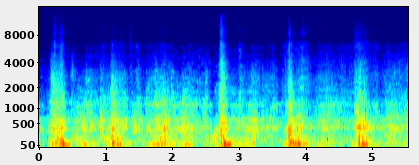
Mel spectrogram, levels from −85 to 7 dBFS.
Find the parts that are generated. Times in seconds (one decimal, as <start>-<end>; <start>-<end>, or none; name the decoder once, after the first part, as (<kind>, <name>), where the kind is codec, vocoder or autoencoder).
0.0-1.7 (codec, SNAC); 2.7-5.5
